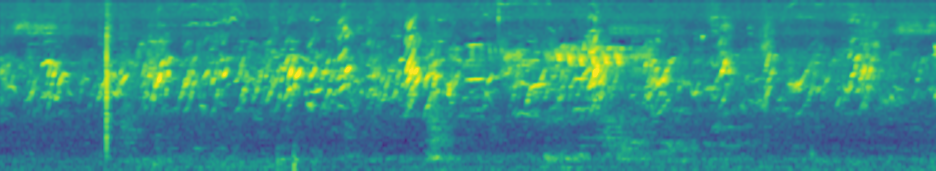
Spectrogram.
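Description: Several birds chirping: many short, quick notes that fall in pitch, overlapping one another.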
